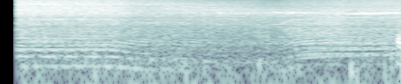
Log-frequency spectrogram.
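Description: Small quadcopter drone flying overhead, its propellers giving a steady buzzing hum that wavers slightly in pitch.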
